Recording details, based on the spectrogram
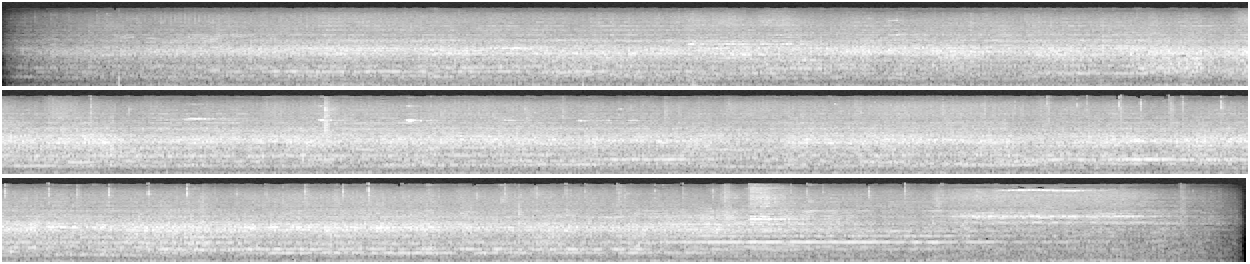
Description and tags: Jaipur, in the hearth of India was burning of live some day last August...people, music, multitude, cars, Shiva.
